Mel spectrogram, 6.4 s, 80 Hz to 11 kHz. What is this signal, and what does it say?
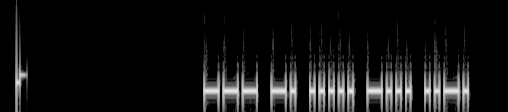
Morse code, heard as a keyed tone, about 20 wpm, 700 Hz. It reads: ON5BF
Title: DXCC-100 Call Signs - 5 Characters - 20wpm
